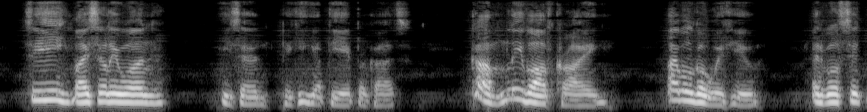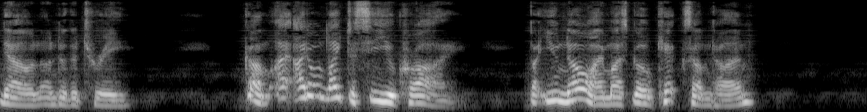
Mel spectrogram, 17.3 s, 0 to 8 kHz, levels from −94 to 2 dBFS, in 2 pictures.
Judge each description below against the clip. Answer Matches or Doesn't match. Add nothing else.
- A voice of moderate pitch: Matches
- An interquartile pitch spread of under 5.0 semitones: Doesn't match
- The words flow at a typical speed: Matches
